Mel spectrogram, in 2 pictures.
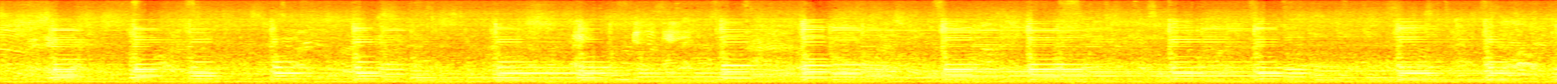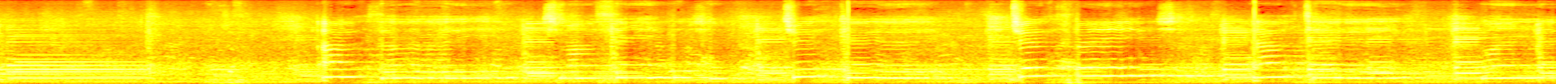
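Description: Clean electric guitar played solo, picking out notes and chords as a slow song intro, through an amplifier in a small room. About two-thirds of the way in, a woman's voice begins singing over it.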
